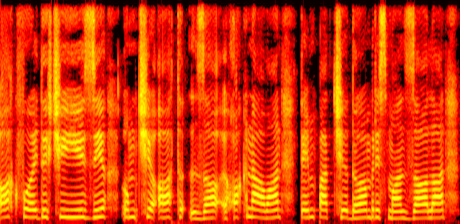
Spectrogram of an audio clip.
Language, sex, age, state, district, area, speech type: Kashmiri, female, 18-30, Jammu and Kashmir, Baramulla, rural, spontaneous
